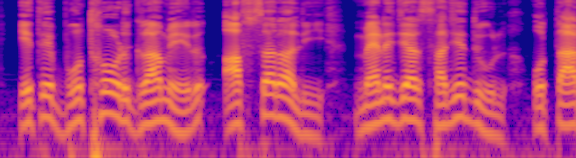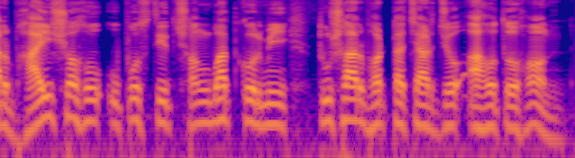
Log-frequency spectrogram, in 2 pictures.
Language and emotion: Bengali, neutral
